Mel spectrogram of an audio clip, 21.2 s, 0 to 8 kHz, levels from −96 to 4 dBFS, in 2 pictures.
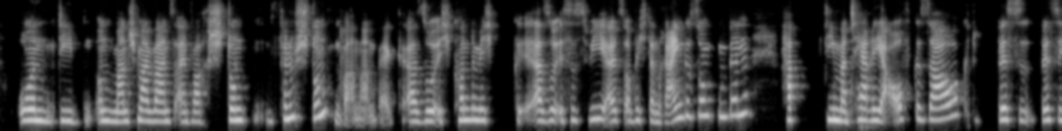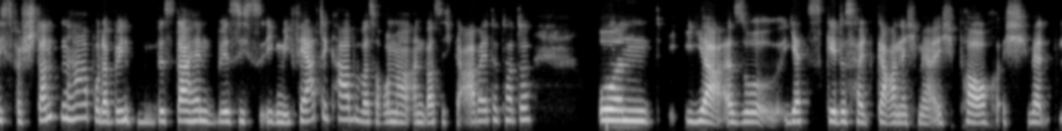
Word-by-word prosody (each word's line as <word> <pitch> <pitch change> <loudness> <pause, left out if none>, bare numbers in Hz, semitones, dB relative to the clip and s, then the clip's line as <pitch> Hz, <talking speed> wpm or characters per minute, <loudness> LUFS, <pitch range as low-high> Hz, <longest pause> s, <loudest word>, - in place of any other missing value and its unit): und 245 -2 +4
die 230 -4 -1
und 235 0 0
manchmal 230 +2 +2
waren 225 -1 +3
es 230 - -7
einfach 220 0 -3
Stunden, 255 0 0
5 295 +3 +4
Stunden 355 +8 0
waren - - -6
dann - - -8
weg. - - -5
Also, 225 +1 +1
ich 230 0 -3
konnte 255 0 +2
mich 250 +1 -1
ge 230 - -7
also 240 +1 +3
es 235 0 -1
ist 250 0 -8
wie, 270 -1 +1
als 235 0 +1
ob 240 - -4
ich 245 - -6
dann 220 -3 -2
rein 260 +10 +5
gesunken 350 -1 -2
bin, 365 +1 0 0.4
habe 260 -1 +2 0.3
die 260 - +6
Materie 250 +1 +4
aufgesaugt, 270 +4 0 0.2
bis 265 0 +2
e 235 0 -8
bis 255 +1 0
ich 250 0 -2
es - - -9
verstanden 275 - -1
habe 310 -3 -5
oder 225 -2 +3
bi 230 +2 0
bis 210 +2 -5
dahin, 235 -2 +4
bis 225 +1 -1
ich's 225 0 -5
irgendwie 210 -3 -4
fertig 285 +8 0
habe, 270 -2 0
was 215 -1 -3
auch 205 - -10
immer, 210 -2 -3
an 205 0 -4
was 205 +2 -3
ich 215 -1 -16
gearbeitet 240 +3 -3
hatte. 265 +2 -4 0.7
Und 240 -2 +6 0.3
ja, 225 0 +5
also 210 +1 -2
jetzt 225 0 -1
geht 225 -1 +3
es 220 0 -2
halt 205 0 -2
gar 200 -2 +3
nicht 190 0 -4
mehr. 175 -2 -3
Ich 195 - -6
brauche 200 -2 +1
ich 225 - -3
werde 210 +3 0
235 Hz, 200 wpm, -23 LUFS, 220-260 Hz, 0.7 s, die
